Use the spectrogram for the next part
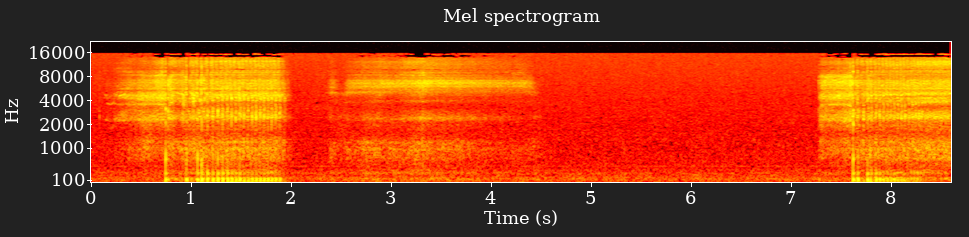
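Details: Sleeping dog snoring: rough, fluttering snores on in-breaths with quieter whistling out-breaths between; ordinary snoring.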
